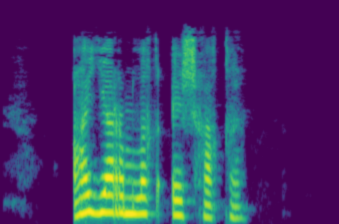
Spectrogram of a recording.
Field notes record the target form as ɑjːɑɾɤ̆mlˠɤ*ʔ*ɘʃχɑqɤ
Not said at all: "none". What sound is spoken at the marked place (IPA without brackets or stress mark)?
q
